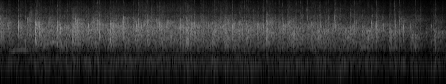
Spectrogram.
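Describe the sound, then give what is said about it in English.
Audience applause welcoming a speaker to a meeting, dense steady clapping that continues throughout and eases slightly at the end. “So in a moment, I want you to welcome Chris, who together with his wife, Bea, leads this meeting, who's gonna come and share. Let's give it up for Chris.”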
